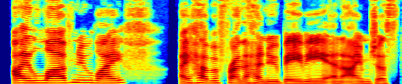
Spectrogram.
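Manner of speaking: usual speaking voice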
